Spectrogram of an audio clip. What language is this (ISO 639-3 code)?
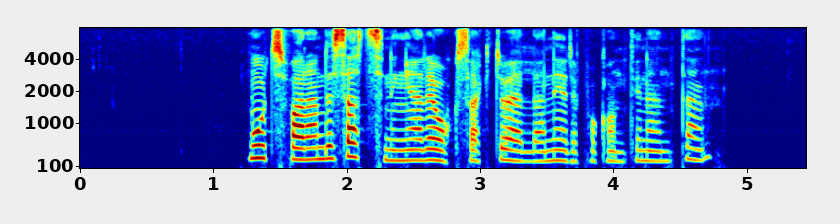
swe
